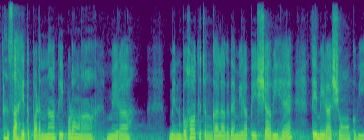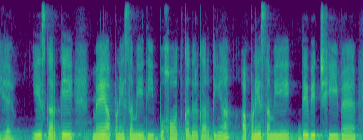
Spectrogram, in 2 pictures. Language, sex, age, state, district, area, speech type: Punjabi, female, 30-45, Punjab, Patiala, rural, spontaneous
